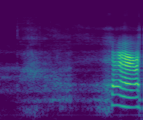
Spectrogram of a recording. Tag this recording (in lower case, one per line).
breathing
respiratory sounds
